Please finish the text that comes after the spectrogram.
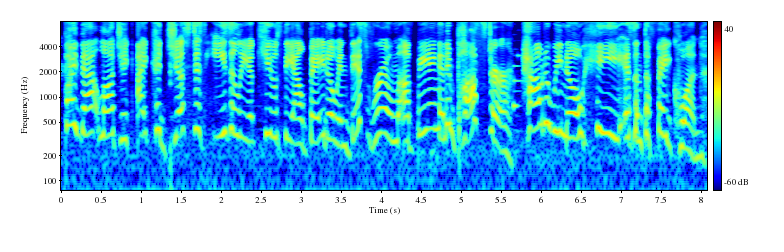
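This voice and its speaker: An actress playing an indignant, accusatory woman knight captain in a game, forceful and dramatic. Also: very high-pitched, expressive, moderate pace, few pauses. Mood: pleading, defensive. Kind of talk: English game voice acting.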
